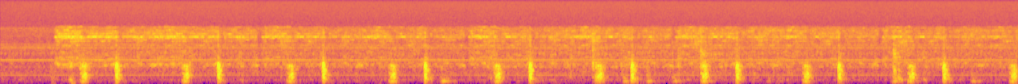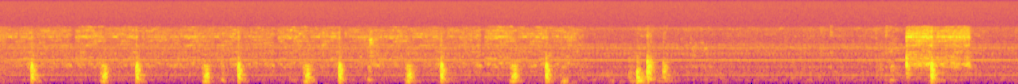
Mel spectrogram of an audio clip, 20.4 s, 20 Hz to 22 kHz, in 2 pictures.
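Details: Teaching recording: steady regular heartbeat at about 60 a minute with crisp paired sounds over a faint background hum. Normally split first heart sound, a benign finding.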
